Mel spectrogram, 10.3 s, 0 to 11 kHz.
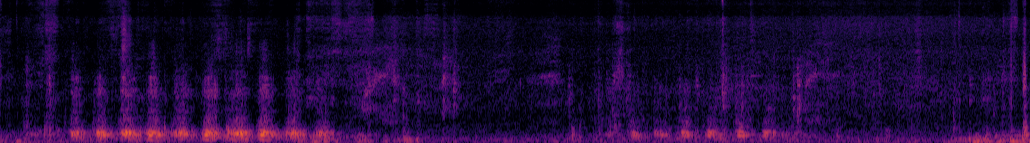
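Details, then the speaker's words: Lada Vesta SW Cross, December 2017, about 5000–5500 km: new-type yellow polyurethane stabilizer bushings give low rubbery groaning creaks in bursts. They squeak only in midday heat above +25°C with no rain, and are silent mornings and evenings. "заскрипели втулки стабилизатора здесь стоят уже нового образца желтого цвета полиуретановые только на улице жара в обед выше 25 градусов температура поднимается получаются вот такие вот скрип и"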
